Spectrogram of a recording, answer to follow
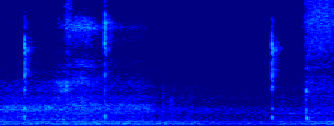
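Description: Near silence with a few faint clicks and one sharper click near the end, from a computer mouse button.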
